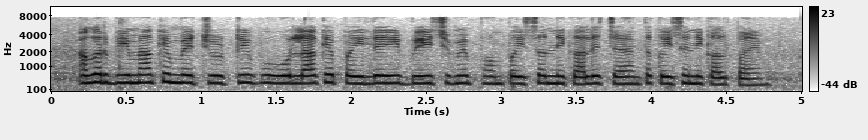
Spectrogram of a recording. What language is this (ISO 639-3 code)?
bho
